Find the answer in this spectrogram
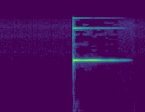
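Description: A single electronic notification ding about a second in, a clear bell-like chime that rings for just under a second and then cuts off.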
